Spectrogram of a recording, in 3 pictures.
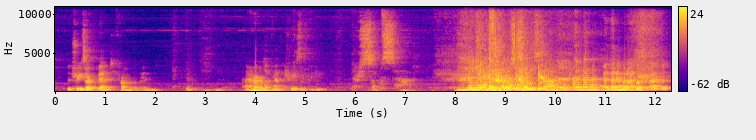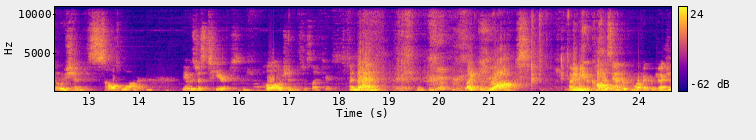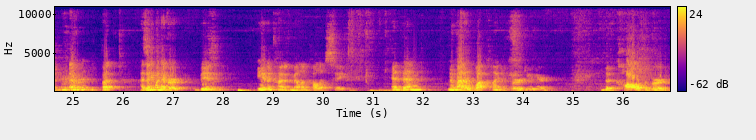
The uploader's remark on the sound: These talks are part of a series on the psychology of yoga and Buddhism and were recorded in front of a small group in Toronto in 2015.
